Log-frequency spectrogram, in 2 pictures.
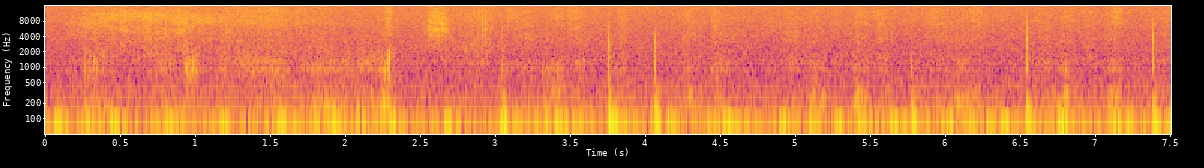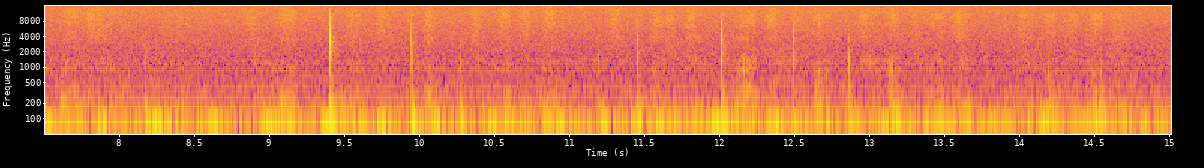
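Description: Long orange-painted nails trace and scratch along the cover artwork of a large, solid hardcover "Lady S" comic album lying flat, with a glossy laminated cardboard cover. The sound is a quiet, steady, dry rustling scrape, broken by frequent short, sharp ticks and clicks at an uneven pace.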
